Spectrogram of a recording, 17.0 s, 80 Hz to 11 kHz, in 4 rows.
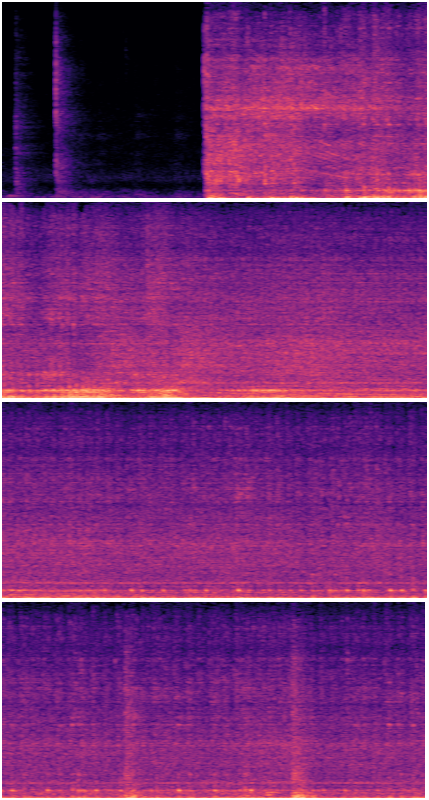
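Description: An MGB car engine with 45DCOE carburettors, freshly rebuilt and not running quite right, cranks and catches after a short quiet pause, then runs steadily at a loud, rough idle with a low rumbling drone.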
